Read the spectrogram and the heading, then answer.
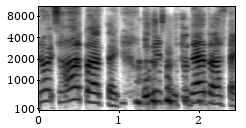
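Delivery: mock, high, screaming children's voices. Retelling a party where the children shout at the speaker: imitating kids screaming. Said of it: "they're screaming like".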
